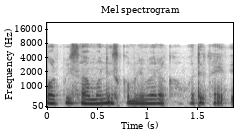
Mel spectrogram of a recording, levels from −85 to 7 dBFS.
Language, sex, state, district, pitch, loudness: Hindi, female, Bihar, Vaishali, 190 Hz, -16 LUFS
